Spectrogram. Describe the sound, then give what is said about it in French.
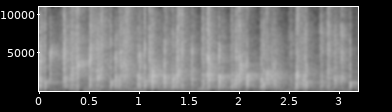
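An audience breaks into steady applause to thank a speaker after their talk, many hands clapping in a dense, crackling patter that stays fairly loud for a few seconds, with faint voices murmuring underneath. “Et puis on applaudir.”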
